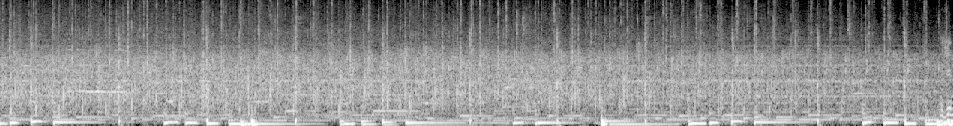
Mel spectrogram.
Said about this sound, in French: Un tonnerre d'applaudissements pour madame Léone Pierrecot.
